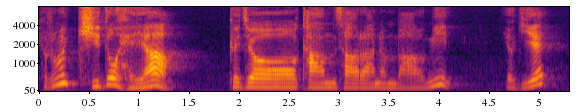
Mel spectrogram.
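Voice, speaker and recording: High-voiced man preaching a sermon. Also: expressive, slow. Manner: swings from loud exclamations to hushed asides; calls out to the congregation for responses. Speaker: pastor.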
